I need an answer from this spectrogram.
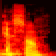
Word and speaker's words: Guessand: Um Gassan Gassan Ganon.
